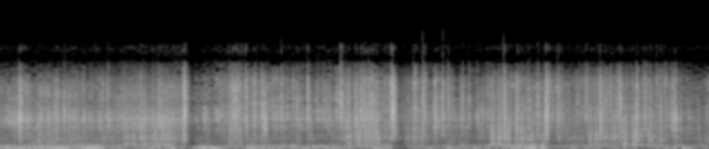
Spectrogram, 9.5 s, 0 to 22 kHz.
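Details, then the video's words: A flock of pigeons giving a steady, throaty cooing hum, many voices overlapping, with dense crackling, tapping and fluttering noises throughout. "Pigeon Sounds (3 Hours)"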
